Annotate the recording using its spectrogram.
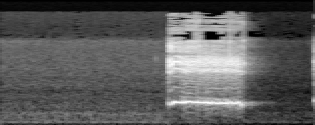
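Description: A short, loud, high-pitched cry held on one pitch for about half a second, starting about a second in, over faint hiss.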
